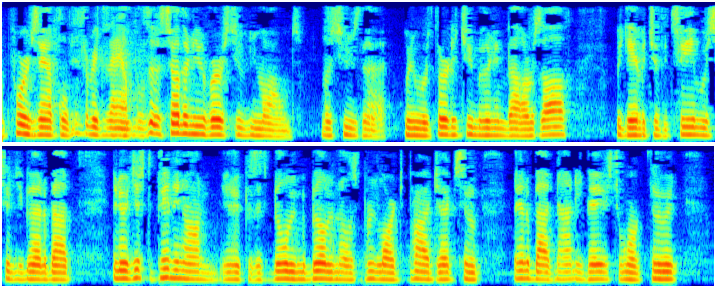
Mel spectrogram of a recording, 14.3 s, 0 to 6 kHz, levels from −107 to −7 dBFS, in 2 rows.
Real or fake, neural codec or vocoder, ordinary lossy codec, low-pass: fake; autoencoder, 22.05 kHz, a latent of 192 numbers a frame, VITS, trained on one speaker; MP3, 24 kbps; 5.4 kHz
